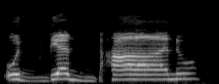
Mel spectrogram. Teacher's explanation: Udyat, the alpa prana, bhanu, bha mahaprana.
